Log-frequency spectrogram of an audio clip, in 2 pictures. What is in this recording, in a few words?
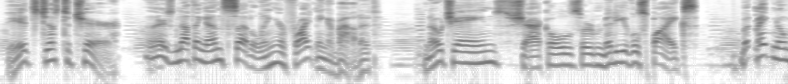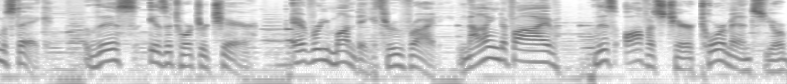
Commercial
